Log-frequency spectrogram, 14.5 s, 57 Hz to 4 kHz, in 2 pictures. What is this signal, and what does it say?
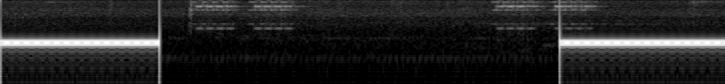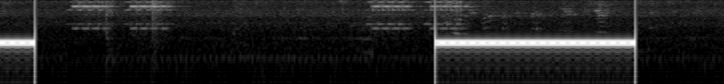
Ringback tone (North America), 440 + 480 Hz.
